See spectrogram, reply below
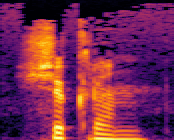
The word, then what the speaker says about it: shukran: Shukran. – Shukran. – Shukran. Shukran. Yeah, that. – that you gotta you roll get, the R. roll that R.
